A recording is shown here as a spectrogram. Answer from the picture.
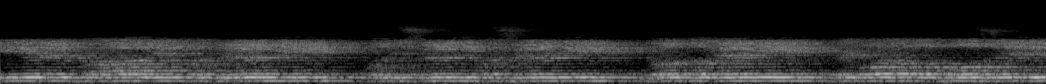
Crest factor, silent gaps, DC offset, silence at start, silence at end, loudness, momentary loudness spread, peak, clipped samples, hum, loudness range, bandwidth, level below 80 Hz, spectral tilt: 14 dB; none; under 0.1%; 0 s; 0 s; -28 LUFS; 7 LU; -14 dBFS; under 0.1%; none; 2 LU; 6 kHz; -62 dBFS; -8 dB/octave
